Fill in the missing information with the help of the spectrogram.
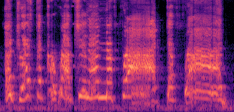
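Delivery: high, screaming impersonation; hammed-up shrieked catchphrase; Debbie yelling. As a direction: yell it high, mimicking her battle cry. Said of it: "she's yelling and screaming".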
